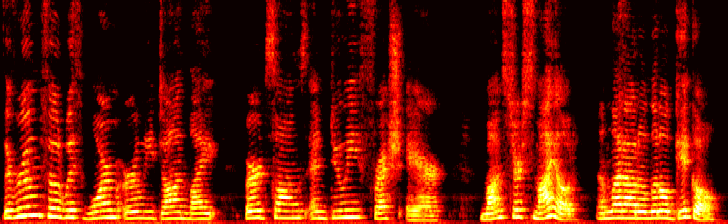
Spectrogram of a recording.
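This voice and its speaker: Slow, expressive woman reading a storybook. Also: a little high, poor audio. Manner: expressive, deliberate storytelling with asides to young listeners. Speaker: preschool staff reader. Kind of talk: read-aloud of a children's picture book.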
